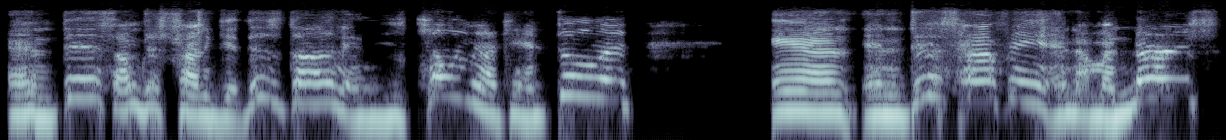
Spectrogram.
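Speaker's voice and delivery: high-pitched, exasperated venting; imitating frustrated woman. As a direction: act out someone upset and fed up. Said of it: "getting a little loud. She's".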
